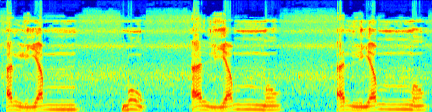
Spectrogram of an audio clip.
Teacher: মিম তাজদিদ, মিম তাজদিদ ওয়াজিব গুন্না, গুন্না করতে হবে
